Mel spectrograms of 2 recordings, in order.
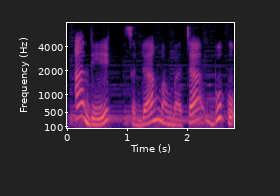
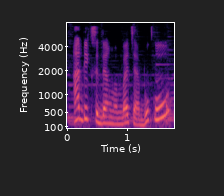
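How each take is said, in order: First: The voice falls at the end. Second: The voice rises at the end. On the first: The sentence is finished. "itu intonasinya akan turun" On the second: The sentence is not finished yet. "intonasinya naik"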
